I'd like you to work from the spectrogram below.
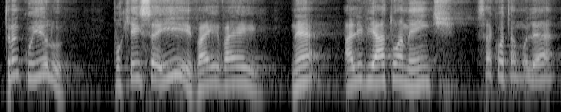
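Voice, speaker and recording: A man's voice: high voice, a little slow, vocal fry, full character voice. A man doing a breezy worldly buddy. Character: worldly male buddy giving bad advice.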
